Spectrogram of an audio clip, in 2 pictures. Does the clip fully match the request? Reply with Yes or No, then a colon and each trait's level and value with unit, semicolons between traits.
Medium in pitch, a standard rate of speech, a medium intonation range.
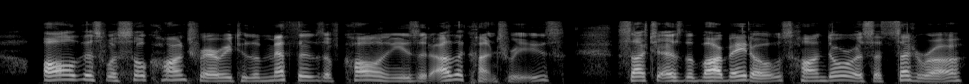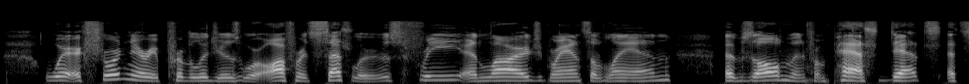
No: medium, 175 Hz; slow, 110 wpm; average, 3.5 semitones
